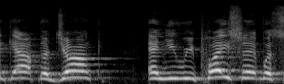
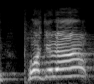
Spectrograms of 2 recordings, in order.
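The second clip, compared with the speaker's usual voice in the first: higher and louder call; loud call for the congregation to echo; call to repeat; 6 semitones higher, 9 dB louder, slower than usual. Shown as a demonstration. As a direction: lead the crowd in the line. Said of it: "say it with me".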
